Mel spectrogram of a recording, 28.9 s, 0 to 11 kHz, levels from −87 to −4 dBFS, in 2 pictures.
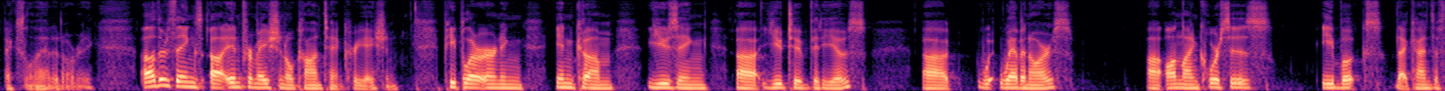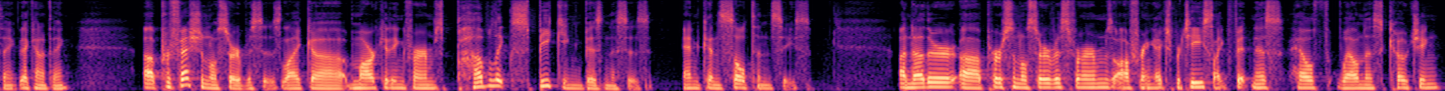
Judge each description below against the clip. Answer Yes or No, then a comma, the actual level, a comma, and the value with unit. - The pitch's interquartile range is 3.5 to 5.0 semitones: Yes, average, 4.1 semitones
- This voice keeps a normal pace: No, slow, 120 wpm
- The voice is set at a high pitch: No, low, 130 Hz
